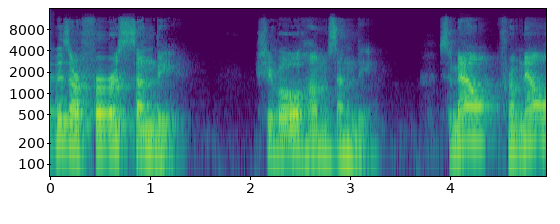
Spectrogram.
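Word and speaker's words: Shivo'ham: like shivoham right no it's not any longer so you just pronounce it short so shivoham but i think because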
